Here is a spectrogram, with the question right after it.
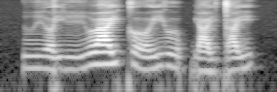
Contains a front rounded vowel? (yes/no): no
